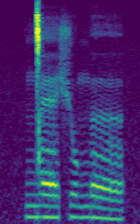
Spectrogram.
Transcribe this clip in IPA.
ŋ͡ǀɛːʃoŋəː

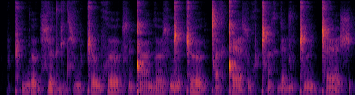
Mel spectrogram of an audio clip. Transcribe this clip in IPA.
ǁʰuːɾœɡ ɕœd ɡidɕuːǁœːwxœːɡ ɬə̃ǃãːɡœːɬ ŋ͡ǁəǁœːɡ ǀaxǃæ ɬoxǁʰãxɡædu ǁə̃ːɾɪɡǁæʃ

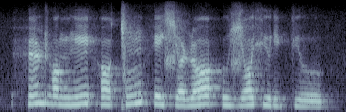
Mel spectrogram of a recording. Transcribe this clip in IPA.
hœ̃ɖʱɔ ŋẽhɔ ǀũheɕɔ ɳɔhu ʑɔxʲuɾʲø kʲu

